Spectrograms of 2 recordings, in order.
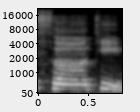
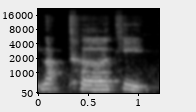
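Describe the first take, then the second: First: The word begins with a th sound. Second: The word begins without a th sound. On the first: The speaker calls it right. "the sound of th" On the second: The speaker calls it wrong.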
